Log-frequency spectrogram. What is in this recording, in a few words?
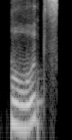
"hoots", Indian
